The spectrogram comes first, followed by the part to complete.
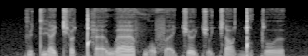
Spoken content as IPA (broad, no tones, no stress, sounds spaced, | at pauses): k y t j æ cʰ œ ǃʰ æ̰ w æ f w ɔ̰ f æ̰ c ø c ɔ̰ c ɾ ɑ ɡ͡ǃ o k ɾ o ə̯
